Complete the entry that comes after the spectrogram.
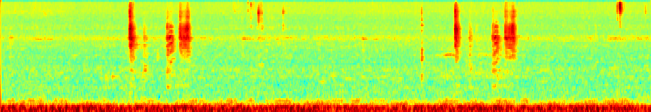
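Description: Steady low road rumble from inside a moving truck, a continuous engine and tire drone on the road with a few faint higher clicks over it, no talk.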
